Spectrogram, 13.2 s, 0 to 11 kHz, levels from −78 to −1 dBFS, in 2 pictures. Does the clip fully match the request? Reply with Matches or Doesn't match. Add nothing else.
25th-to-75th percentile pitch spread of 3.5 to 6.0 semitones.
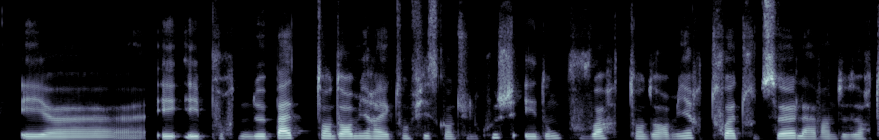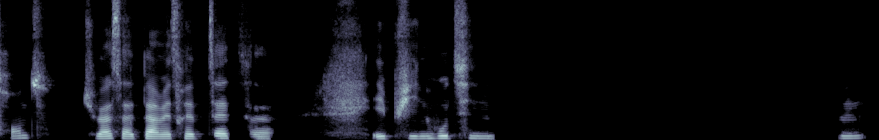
Doesn't match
